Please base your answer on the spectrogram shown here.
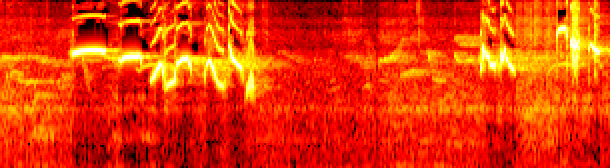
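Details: Loud song from a home-kept oriental magpie-robin answering back: sharp whistles and quick wavering slurred notes in a burst, a short pause, then another bright rising-and-falling phrase.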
